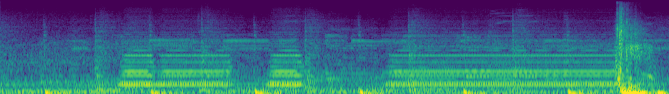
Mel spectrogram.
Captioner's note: horn honking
